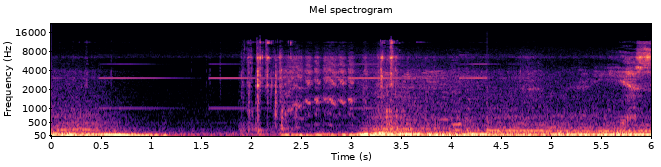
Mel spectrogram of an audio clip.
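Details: 2006 Range Rover L322 that cranked without starting, after replacement with an aftermarket fuel pump: keys rattle, then the engine catches and settles into a steady, even low idle; it now starts and runs fine.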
